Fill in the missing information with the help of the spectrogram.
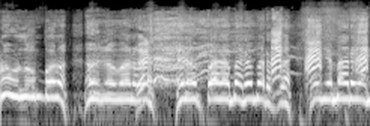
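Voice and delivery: high, garbled imitation of a stage act; mock performer's babble.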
